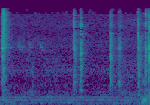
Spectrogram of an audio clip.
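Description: Computer keyboard being typed on: a handful of faint, quick keystrokes in the second half.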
